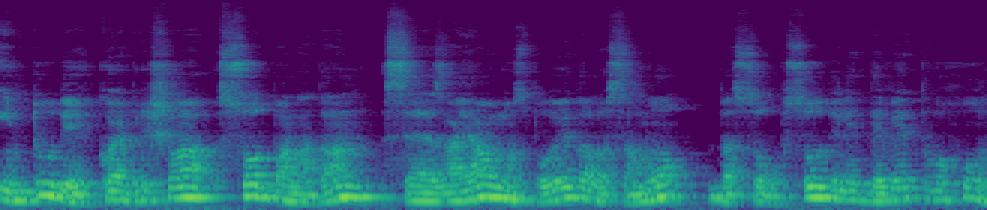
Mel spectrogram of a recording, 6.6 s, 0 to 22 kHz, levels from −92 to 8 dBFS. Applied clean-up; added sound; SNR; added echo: none; none; none; reverberation time 0.6 s.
